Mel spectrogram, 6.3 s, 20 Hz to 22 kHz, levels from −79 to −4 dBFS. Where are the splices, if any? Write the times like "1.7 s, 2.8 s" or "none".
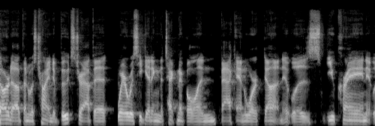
1.9 s, 3.7 s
